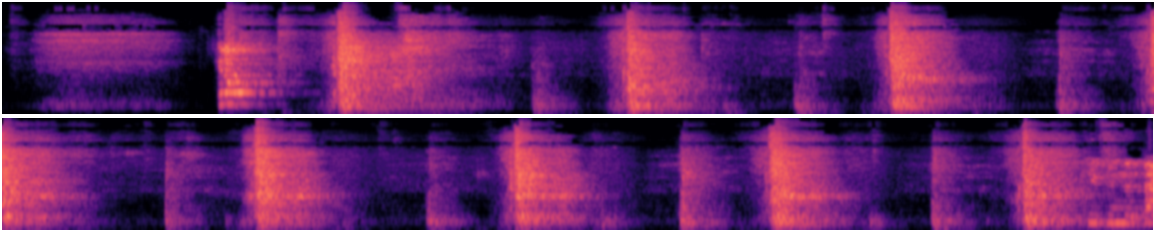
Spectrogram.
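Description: Slam exercises in a home bone-density workout: about a dozen heavy thuds on the floor, evenly spaced roughly a second apart, loud and close.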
